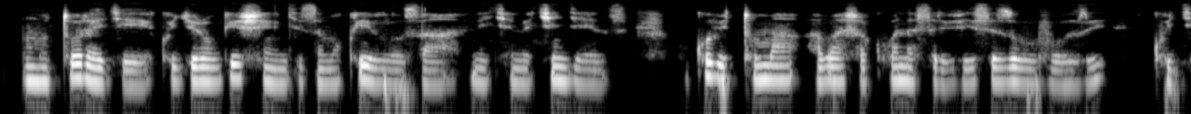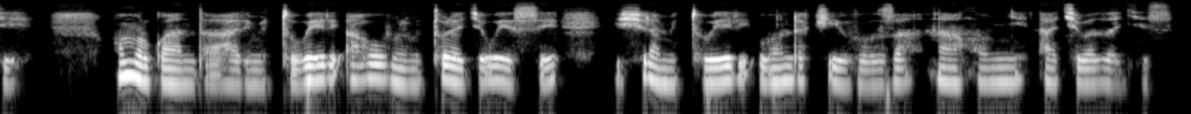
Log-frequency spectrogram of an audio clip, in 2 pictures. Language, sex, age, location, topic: Kinyarwanda, female, 18-24, Kigali, health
